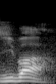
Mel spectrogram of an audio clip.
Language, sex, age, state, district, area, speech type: Bodo, male, 45-60, Assam, Kokrajhar, rural, spontaneous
